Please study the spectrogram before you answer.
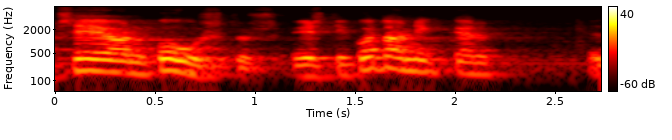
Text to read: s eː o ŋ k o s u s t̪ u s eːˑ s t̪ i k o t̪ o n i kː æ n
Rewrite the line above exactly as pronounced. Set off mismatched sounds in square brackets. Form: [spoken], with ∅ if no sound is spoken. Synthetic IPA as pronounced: s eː o [n] k o [h] u s t̪ u s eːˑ s t̪ i k o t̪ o n i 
